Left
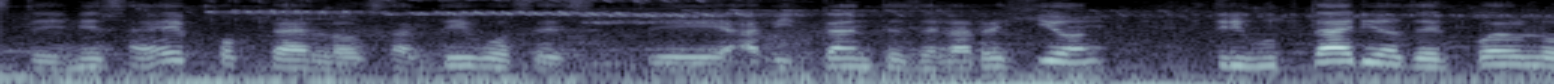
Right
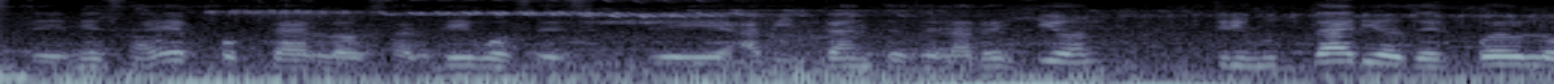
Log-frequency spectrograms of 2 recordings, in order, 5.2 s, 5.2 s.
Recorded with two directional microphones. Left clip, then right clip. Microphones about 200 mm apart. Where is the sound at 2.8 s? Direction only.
55° left (ahead or behind).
